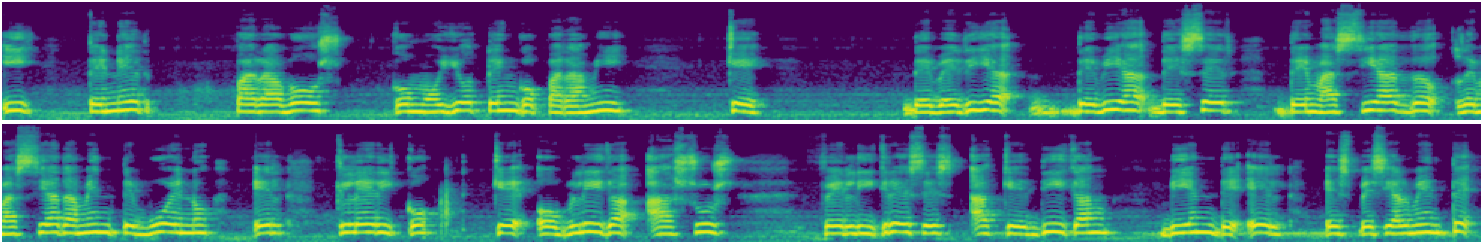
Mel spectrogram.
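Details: Real adult with aphasia, a member of a Spanish aphasia association, reading a classic Spanish literary text aloud in Spanish in a prerecorded reading; aphasia.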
